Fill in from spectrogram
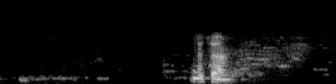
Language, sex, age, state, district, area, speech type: Dogri, male, 30-45, Jammu and Kashmir, Jammu, rural, conversation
